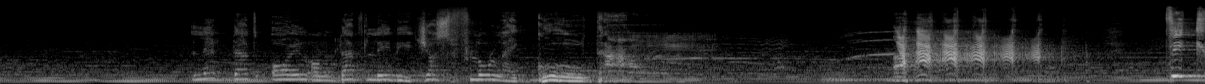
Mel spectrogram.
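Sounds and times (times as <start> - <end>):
soft worship music: 0.0 - 12.0
bursts of laughter: 8.9 - 11.0.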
